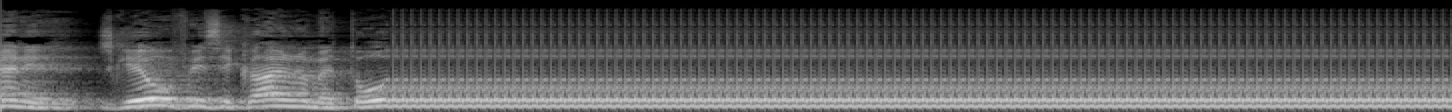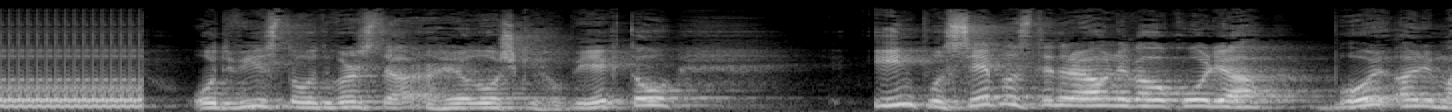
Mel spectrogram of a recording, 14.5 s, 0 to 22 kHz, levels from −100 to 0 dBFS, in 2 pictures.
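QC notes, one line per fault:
1.96–7.97 s, system hang loop: the playback froze, but the sound hardware kept cycling one 46.44 ms piece of the buffer, which fits a 2048-sample ring buffer. That slice repeats exactly, well over a hundred times, at 21.5 Hz, giving a rough, rapid machine-gun stutter with a buzzy edge instead of speech. On a waveform the six seconds show one identical segment tiled end to end. On a spectrogram the region appears as frozen, repeating vertical bands, with the spectrum broken into fine lines 21.5 Hz apart.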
